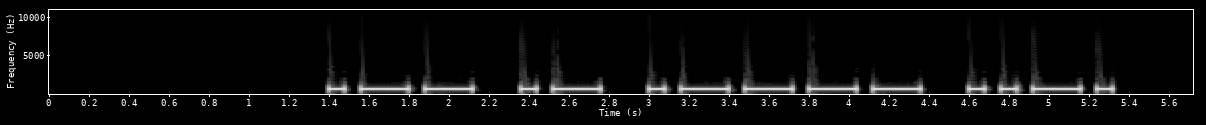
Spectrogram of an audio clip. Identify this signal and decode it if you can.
Morse code, heard as a keyed tone, about 15 wpm, 700 Hz. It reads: WA1F
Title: USA Call Signs - 4 Characters - Repeated 2x - 15wpm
